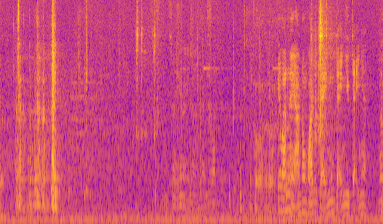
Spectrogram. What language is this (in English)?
Vietnamese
